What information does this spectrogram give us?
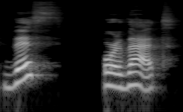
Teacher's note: It's pronounced with the tongue between the upper and the lower teeth. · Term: voiced sound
